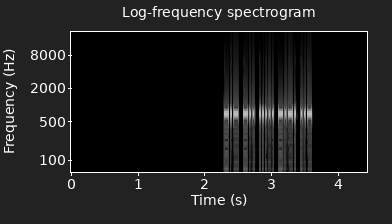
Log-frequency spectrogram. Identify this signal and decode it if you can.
Morse code, heard as a keyed tone, about 52 wpm, 700 Hz. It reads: KD5CU
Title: USA Call Signs - 5 Characters - Repeated 3x - 50wpm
